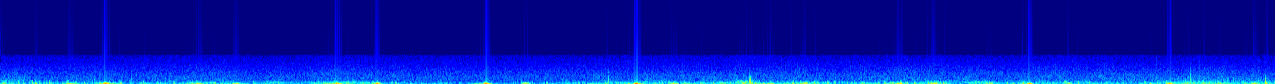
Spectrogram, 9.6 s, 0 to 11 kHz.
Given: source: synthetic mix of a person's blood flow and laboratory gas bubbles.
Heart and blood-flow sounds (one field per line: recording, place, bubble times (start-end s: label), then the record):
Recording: Doppler ultrasound of blood flow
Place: subclavian vein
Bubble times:
5.49-5.68 s: bubbles
From the record:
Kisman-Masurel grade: 111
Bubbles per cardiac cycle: 1 to 2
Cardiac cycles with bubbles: 1 to 10%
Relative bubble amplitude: barely perceptible (0.100 to 0.250)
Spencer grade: 1 (occasional bubble signal discernible with the cardiac motion signal, with majority of cardiac periods free of bubbles)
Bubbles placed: anywhere in the cardiac cycle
